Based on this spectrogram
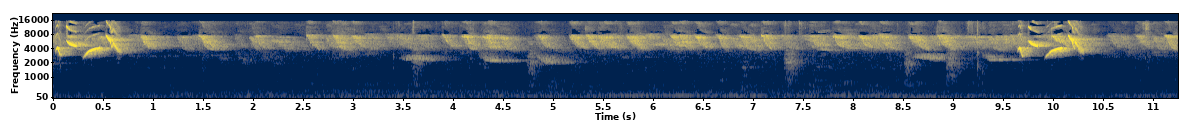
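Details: Hand-reared cinereous tit singing a song filled with ciblek (bar-winged prinia) phrases, kept to tutor other birds: loud sweeping whistles open and near the end, with a steady buzzy high trill and scattered short notes between.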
